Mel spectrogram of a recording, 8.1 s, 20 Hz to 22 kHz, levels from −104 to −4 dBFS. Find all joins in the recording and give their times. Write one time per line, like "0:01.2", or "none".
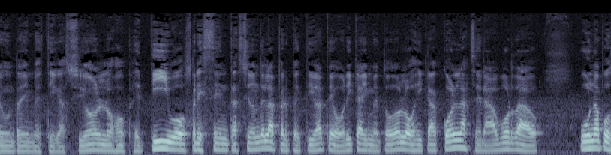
0:02.5
0:06.3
